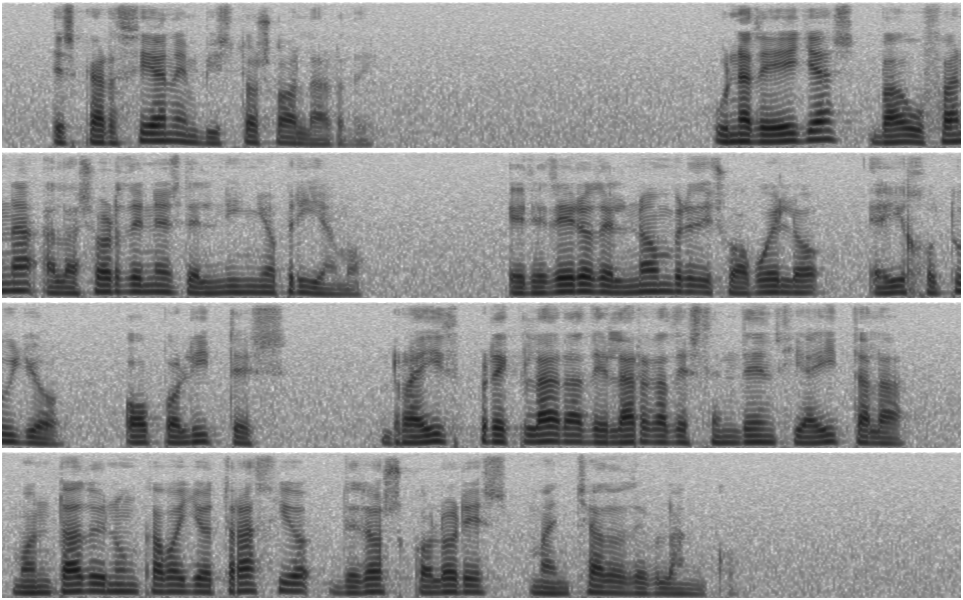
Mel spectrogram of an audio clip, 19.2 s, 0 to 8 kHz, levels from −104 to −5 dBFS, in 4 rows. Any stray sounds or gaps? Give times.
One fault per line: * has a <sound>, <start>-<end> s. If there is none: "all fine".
all fine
